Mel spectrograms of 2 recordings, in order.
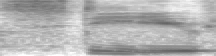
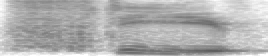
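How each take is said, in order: First: The s sound is clear and crisp. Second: The s sound is lisped like th. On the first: "not Steve" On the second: "He says Steve. It's like no, he has a lisp"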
